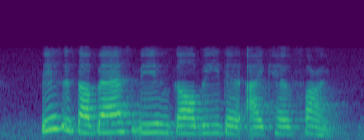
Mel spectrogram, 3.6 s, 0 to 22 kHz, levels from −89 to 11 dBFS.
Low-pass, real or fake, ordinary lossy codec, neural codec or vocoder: 5.4 kHz; real; none; none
